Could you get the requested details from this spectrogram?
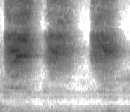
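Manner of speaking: short unvoiced teasing tss, tss, tss; mock the peddler like a cheeky monkey; monkey tss sounds.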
